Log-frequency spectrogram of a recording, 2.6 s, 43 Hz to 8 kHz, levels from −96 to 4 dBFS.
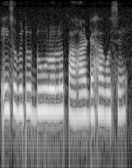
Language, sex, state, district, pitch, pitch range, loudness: Assamese, female, Assam, Kamrup Metropolitan, 245 Hz, 230-255 Hz, -13 LUFS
